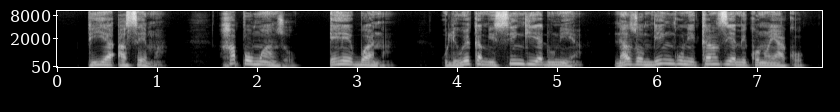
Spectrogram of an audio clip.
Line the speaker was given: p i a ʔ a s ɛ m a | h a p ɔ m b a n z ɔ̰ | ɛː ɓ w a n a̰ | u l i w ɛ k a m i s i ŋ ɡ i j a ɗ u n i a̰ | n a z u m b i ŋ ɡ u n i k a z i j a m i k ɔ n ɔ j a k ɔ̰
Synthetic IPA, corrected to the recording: p i a ʔ a s ɛ m a | h a p ɔ m w a n z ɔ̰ | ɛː ɓ w a n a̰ | u l i w ɛ k a m i s i ŋ ɡ i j a ɗ u n i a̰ | n a z ɔ m b i ŋ ɡ u n i k a z i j a m i k ɔ n ɔ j a k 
